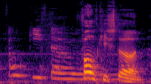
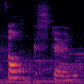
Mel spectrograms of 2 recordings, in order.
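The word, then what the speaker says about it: Folkestone: spelt it right richard that's not how you say it he was like porky stone foxton foxton foxton and he's like folkstone paul keystone folky stone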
